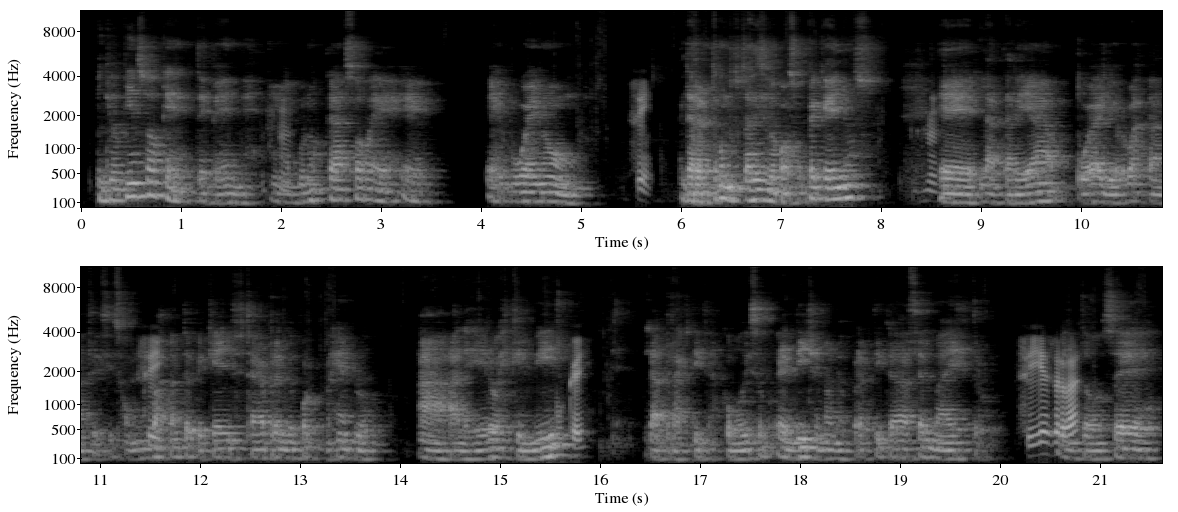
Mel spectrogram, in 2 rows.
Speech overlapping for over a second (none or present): none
